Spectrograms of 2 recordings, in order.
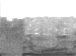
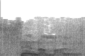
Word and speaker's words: cinnamon: Some donuts, some chocolate cake, some pastry, and a half a dozen Cimarron rolls. – You still can't pronounce it, can you? Look, it isn't Cimarron, it's cinnamon.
